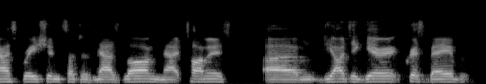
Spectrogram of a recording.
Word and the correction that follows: Babb: I don't know if I said his name correctly. – Chris Babb.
